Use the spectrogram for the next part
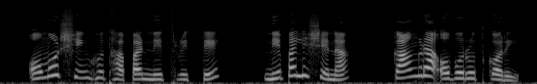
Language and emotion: Bengali, neutral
